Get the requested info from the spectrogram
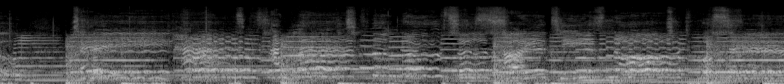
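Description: Protest song: a woman sings the lead with wavering held notes, with backing vocals and instrumental accompaniment, and a deep beat about every two seconds.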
